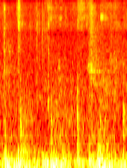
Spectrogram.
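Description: Footsteps on a hard tiled church floor, a string of light, irregular clicks over a low rumble.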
